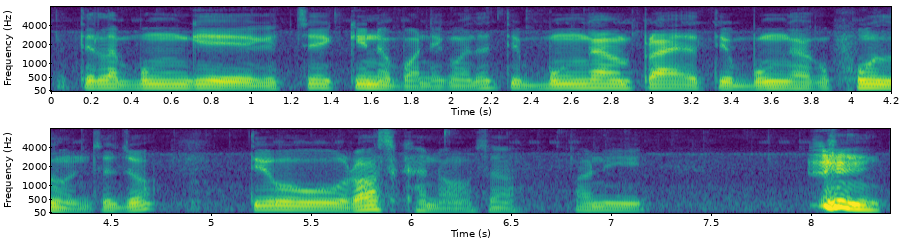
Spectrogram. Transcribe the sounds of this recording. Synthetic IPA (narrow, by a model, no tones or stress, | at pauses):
t̪elajbuŋɡet͡saĩkinʌbʱʌnekobʱʌnd̪at̪jobuŋɡamprajet̪jobuŋɡakopʰulɦunt͡sʰʌd͡zot̪jorʌskʰanaaw̃t͡sʰʌ | ʌni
